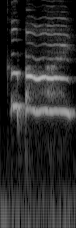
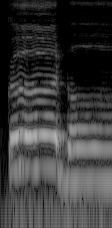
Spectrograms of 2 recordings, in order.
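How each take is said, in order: First: It is said in a high voice. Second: It is said in a low voice.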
